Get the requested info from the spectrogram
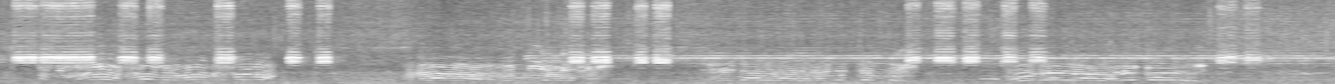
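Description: A race commentator's voice calling the horse-cart race excitedly, in long sing-song runs whose pitch keeps swinging up and down, over a steady din of vehicle engine and road noise.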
